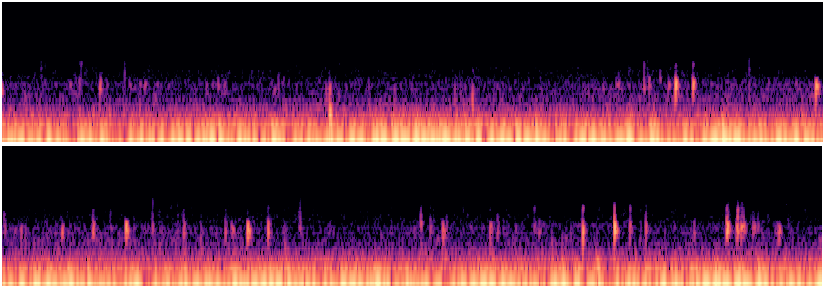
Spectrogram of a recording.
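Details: Normal bowel sounds heard through a stethoscope placed around the belly: frequent soft gurgles and clicks over a low rumbling background.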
